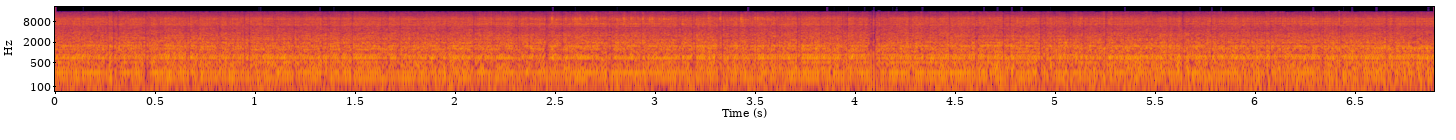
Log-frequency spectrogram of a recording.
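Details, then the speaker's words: MZ ES 250/2 two-stroke with Bing 84 carburetor after a slightly larger main jet: runs well at full load but a steady drone with ringing hum remains at part load; still lean pinging, larger main jet fitted next. "A plena carga, el motor arranca bastante bien, pero aún se puede escuchar claramente el zumbido a carga parcial."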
